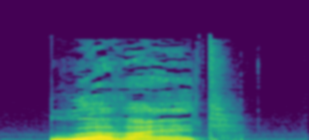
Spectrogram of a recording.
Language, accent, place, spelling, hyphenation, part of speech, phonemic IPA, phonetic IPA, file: German, Germany, Berlin, Urwald, Ur‧wald, noun, /ˈuːrˌvalt/, [ˈʔu(ː)ɐ̯ˌvalt], De-Urwald.ogg
- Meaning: 1. primeval forest, virgin forest 2. jungle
